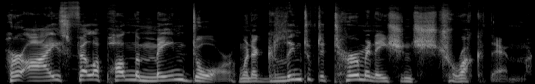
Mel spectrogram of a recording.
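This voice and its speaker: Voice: mid-range voice, a little slow, pushed and bright, no room sound, clean studio sound. A narrator reading a scripted fantasy story in a storybook style.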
